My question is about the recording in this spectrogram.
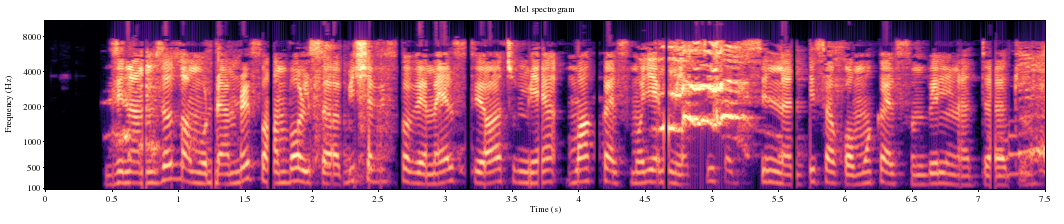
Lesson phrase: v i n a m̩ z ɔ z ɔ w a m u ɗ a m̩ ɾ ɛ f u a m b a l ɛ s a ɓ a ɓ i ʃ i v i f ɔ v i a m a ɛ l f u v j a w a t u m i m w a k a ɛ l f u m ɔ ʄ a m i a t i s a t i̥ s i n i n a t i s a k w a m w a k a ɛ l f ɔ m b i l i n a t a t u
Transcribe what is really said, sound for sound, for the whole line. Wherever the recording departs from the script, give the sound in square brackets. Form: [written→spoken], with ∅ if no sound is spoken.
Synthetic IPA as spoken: v i n a m̩ z ɔ z ɔ w a m u ɗ a m̩ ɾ ɛ f u a m b a l [ɛ→i] s a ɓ a ɓ i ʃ [i→a] v i f ɔ v [i→j] a m a ɛ l f u v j a w a t u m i m w a k a ɛ l f u m ɔ ʄ a m i a t i s a t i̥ s i n i n a t i s a k w a m w a k a ɛ l f [ɔ→u] m b i l i n a t a t u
